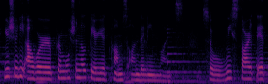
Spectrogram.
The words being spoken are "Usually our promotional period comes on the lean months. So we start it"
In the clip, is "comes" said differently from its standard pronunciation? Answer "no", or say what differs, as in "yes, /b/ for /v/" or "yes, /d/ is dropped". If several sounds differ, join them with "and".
yes, /s/ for /z/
